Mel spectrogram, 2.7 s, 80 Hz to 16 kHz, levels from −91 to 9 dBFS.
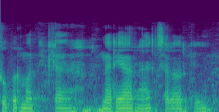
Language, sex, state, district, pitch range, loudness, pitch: Tamil, male, Tamil Nadu, Nilgiris, 100-115 Hz, -19 LUFS, 105 Hz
